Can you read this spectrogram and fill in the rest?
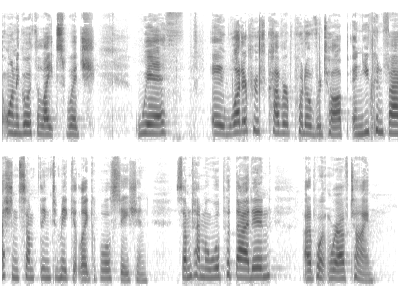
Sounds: Speech

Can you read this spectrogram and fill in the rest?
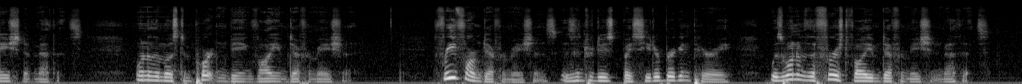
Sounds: Speech

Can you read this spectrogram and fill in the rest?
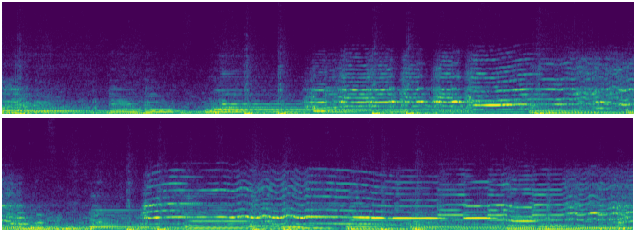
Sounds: Music, Guitar, Musical instrument, Plucked string instrument

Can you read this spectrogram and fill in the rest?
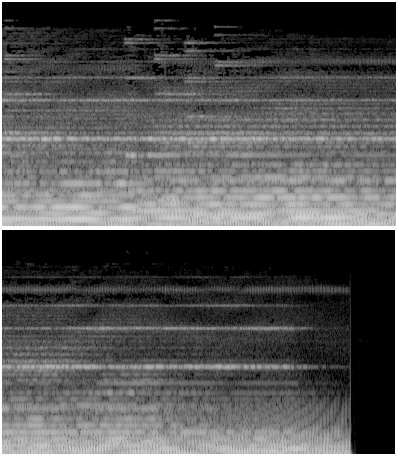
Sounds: Television, Music

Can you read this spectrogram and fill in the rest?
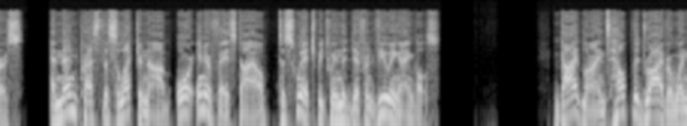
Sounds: Speech

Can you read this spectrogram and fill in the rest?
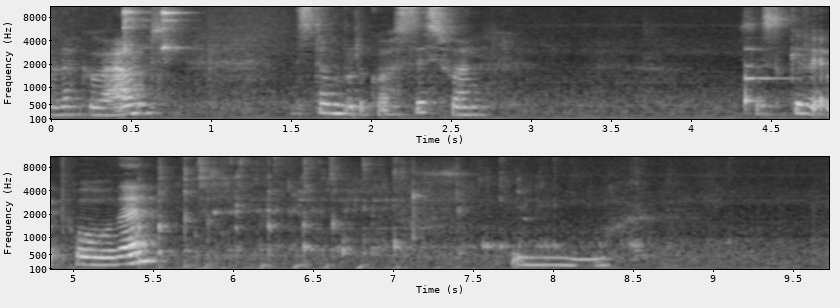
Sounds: Water tap

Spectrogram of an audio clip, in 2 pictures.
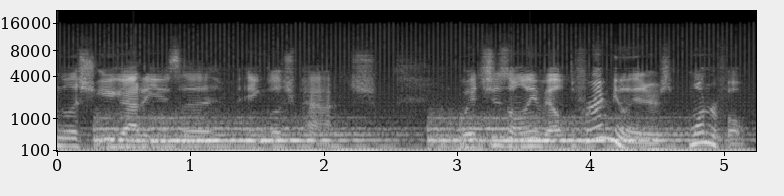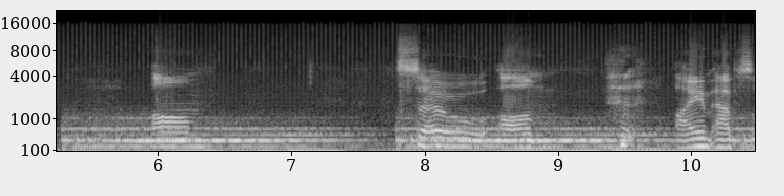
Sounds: Speech

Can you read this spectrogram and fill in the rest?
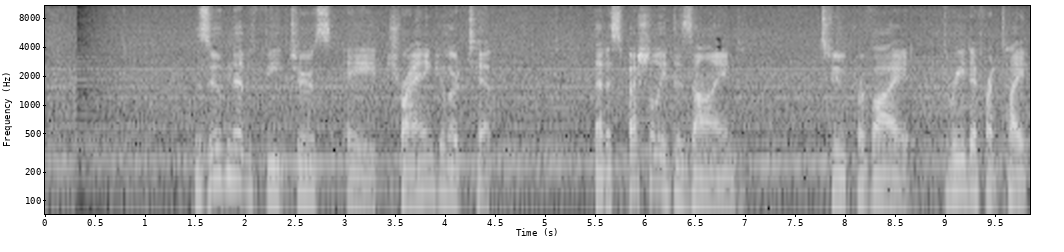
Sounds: Speech

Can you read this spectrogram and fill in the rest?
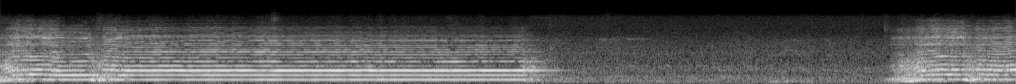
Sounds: Speech

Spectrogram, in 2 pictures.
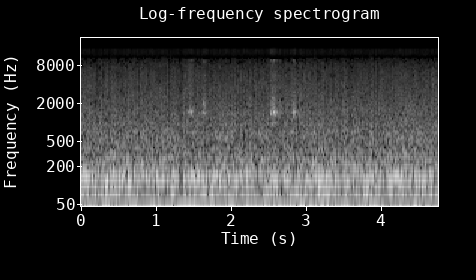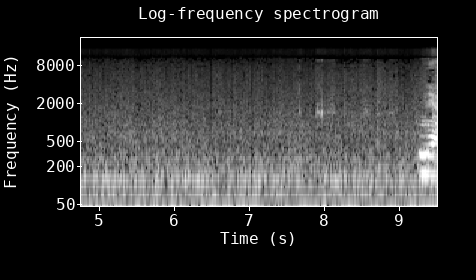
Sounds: Speech

